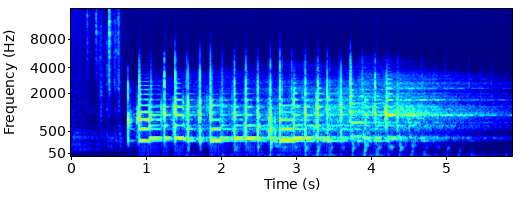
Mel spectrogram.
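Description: A distorted guitar part plays a rapid run of evenly spaced chopped notes, then cuts and fades away into a long reverb tail, with loud, bright strikes that soften and blur toward the end.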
